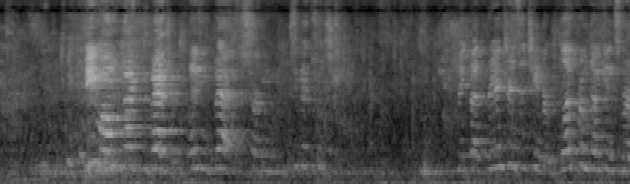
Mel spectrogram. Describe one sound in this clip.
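A young man speaks loudly and with animation in a large echoing hall.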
